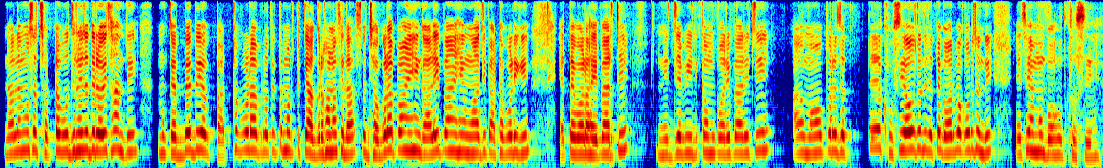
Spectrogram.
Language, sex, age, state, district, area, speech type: Odia, female, 18-30, Odisha, Kandhamal, rural, spontaneous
